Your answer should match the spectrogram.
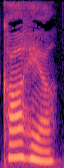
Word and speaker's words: kahea: That's kahea, meaning to call out. Put stress on the first vowel and pronounce it kahea.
